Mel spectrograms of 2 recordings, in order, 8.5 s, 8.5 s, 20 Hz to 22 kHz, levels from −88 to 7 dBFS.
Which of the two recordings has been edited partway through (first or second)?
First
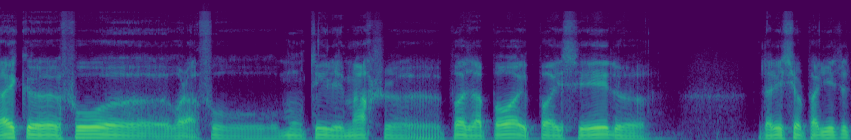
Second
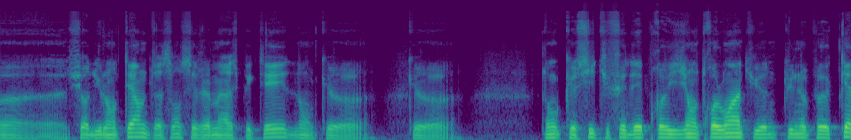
second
